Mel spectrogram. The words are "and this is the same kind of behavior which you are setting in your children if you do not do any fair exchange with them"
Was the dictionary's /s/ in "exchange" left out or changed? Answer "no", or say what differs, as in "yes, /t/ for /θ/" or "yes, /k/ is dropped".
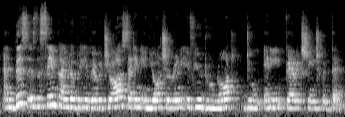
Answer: no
